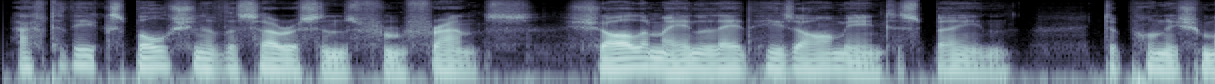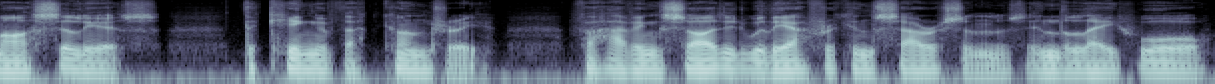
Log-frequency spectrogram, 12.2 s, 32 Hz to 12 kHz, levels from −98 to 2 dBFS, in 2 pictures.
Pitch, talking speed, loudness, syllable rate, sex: 85 Hz, 165 wpm, -21 LUFS, 5.1 syllables/s, male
